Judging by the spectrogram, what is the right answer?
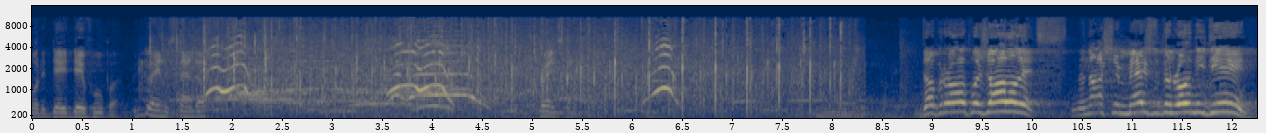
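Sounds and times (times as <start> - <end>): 
speech: 0.0 - 2.2, 5.1 - 5.7, 8.9 - 12.2
audience clapping to welcome a guest speaker: 1.0 - 8.4
audience cheering: 1.1 - 8.4.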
